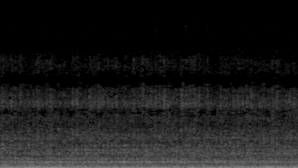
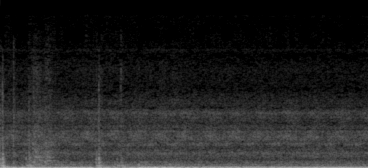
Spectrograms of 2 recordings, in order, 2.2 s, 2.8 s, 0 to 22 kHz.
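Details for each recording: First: 2016 Mercedes GLE 350 rear-drive (W166) idling like at traffic lights, heavy low buzz with faint rattle from a failed, oil-leaking engine mount under the exhaust manifold, before replacement with a cheap aftermarket mount. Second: 2016 Mercedes GLE 350 rear-drive (W166): low, steady petrol idle in gear at 600 rpm, even and free of rattle or knocking; normal idle in gear.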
